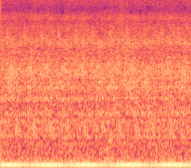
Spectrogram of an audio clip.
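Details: Diesel engine idling after an oil and fuel filter change: a steady low rumble, even and unbroken with no knocks or misses, during a leak check that found no leaks front or rear. Normal idle.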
